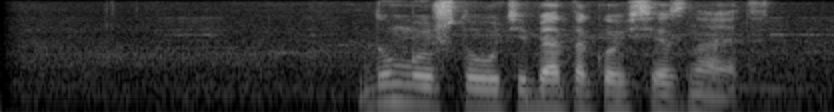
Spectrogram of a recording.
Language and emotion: Russian, neutral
